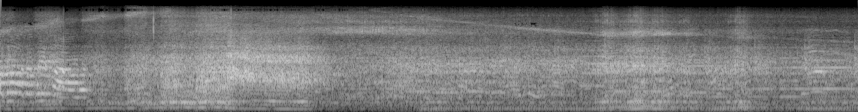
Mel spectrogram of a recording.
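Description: Pickup truck revving hard with its tyres spinning in a burnout. A loud rush of tyre noise builds about a second in and eases after about three seconds, then the engine runs on more quietly.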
